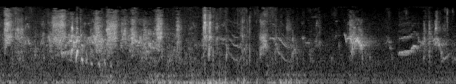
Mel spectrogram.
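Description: Several parakeets chatter busily in high, scratchy squawks and chirps that overlap with no steady rhythm, along with warbling twitters and a few sharp squeaks.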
